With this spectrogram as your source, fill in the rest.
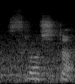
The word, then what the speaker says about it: স্রষ্টা: এখন বলছি যে আদ্য অয়ের সঙ্গেই যদি রফলা যুক্ত থাকে, যেমন শ্রম, স্রষ্টা, এরকম, এটা কিন্তু শব্দের শুরুতেই রফলাটি যুক্ত রয়েছে। এই শব্দের শুরুতে রফলা যুক্ত থাকলে সেই অয়ের উচ্চারণ ও এর মতো হবে।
